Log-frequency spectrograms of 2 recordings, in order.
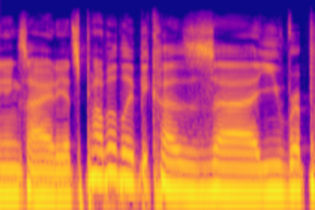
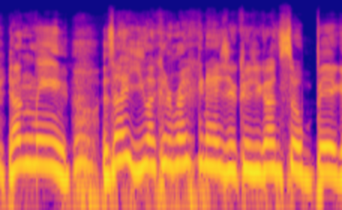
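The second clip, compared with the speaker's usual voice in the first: higher, faster mock auntie greeting; imitating a relative; 8 semitones higher, faster than usual. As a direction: play a gushing older relative, pitched up and quick. Relative greets her at customs.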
